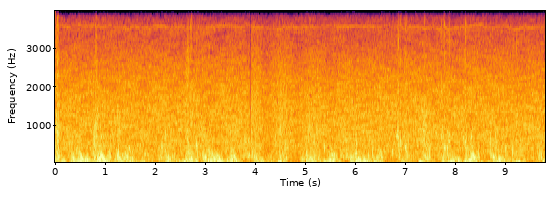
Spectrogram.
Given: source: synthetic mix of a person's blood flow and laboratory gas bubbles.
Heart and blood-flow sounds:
Doppler ultrasound of blood flow; precordium
0.00-0.17 s: bubbles
0.72-1.33 s: bubbles
1.39-1.52 s: bubbles
2.10-2.31 s: bubbles
2.58-3.10 s: bubbles
3.73-4.14 s: bubbles
4.43-4.54 s: bubbles
4.58-4.65 s: bubbles
5.00-5.23 s: bubbles
5.35-5.42 s: bubbles
5.54-5.89 s: bubbles
5.94-6.06 s: bubbles
6.22-6.55 s: bubbles
6.71-7.11 s: bubbles
7.22-7.94 s: bubbles
8.12-8.38 s: bubbles
8.44-8.52 s: bubbles
8.65-8.86 s: bubbles
8.97-9.05 s: bubbles
9.12-9.31 s: bubbles
9.49-9.75 s: bubbles
From the record:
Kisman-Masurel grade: 242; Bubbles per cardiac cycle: several, 3 to 8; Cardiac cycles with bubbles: 100%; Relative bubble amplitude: moderate (0.250 to 0.450); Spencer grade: 3 (all of the cardiac periods contain showers or single bubble signals, but not dominating or overriding the cardiac motion signals); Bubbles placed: anywhere in the cardiac cycle

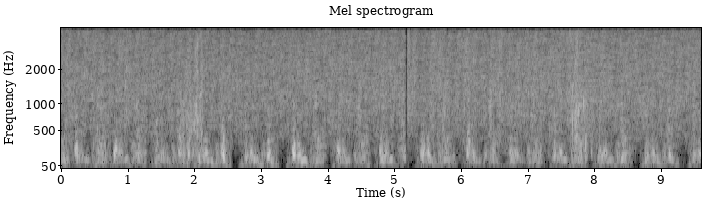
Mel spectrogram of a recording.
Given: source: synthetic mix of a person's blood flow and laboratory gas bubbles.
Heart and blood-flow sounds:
Doppler ultrasound of blood flow; precordium
1.77-2.18 s: bubbles
7.60-7.99 s: bubbles
8.08-8.15 s: bubbles
From the record:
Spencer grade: 1 (occasional bubble signal discernible with the cardiac motion signal, with majority of cardiac periods free of bubbles); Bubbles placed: anywhere in the cardiac cycle

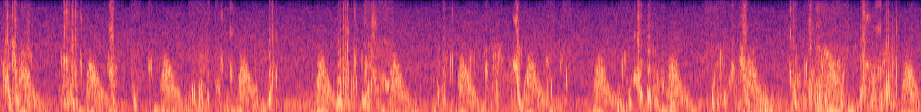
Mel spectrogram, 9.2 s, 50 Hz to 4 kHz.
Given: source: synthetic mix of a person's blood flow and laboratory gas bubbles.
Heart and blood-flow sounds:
Doppler ultrasound of blood flow; subclavian vein
0.00-0.34 s: bubbles
0.58-0.85 s: bubbles
1.07-1.19 s: bubbles
1.30-1.41 s: bubbles
1.47-1.55 s: bubbles
1.89-2.12 s: bubbles
2.14-2.38 s: bubbles
2.54-2.60 s: bubbles
2.66-2.80 s: bubbles
3.24-3.95 s: bubbles
4.36-4.56 s: bubbles
4.67-4.79 s: bubbles
4.83-5.31 s: bubbles
5.43-5.55 s: bubbles
5.59-5.71 s: bubbles
6.18-6.79 s: bubbles
7.04-7.56 s: bubbles
7.87-8.50 s: bubbles
8.58-9.01 s: bubbles
9.08-9.16 s: bubbles
From the record:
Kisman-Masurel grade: 243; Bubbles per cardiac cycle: several, 3 to 8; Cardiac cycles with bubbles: 100%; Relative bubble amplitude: loud (0.450 to 0.775); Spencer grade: 3 (all of the cardiac periods contain showers or single bubble signals, but not dominating or overriding the cardiac motion signals); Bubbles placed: anywhere in the cardiac cycle

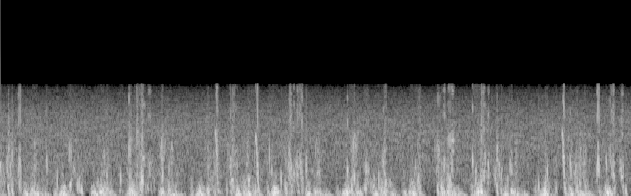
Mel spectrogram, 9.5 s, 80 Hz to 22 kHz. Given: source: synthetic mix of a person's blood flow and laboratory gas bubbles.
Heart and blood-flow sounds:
Doppler ultrasound of blood flow; precordium
0.00-0.36 s: bubbles
0.48-0.57 s: bubbles
0.67-0.73 s: bubbles
0.84-0.90 s: bubbles
1.01-1.27 s: bubbles
1.44-1.71 s: bubbles
1.77-1.85 s: bubbles
1.88-2.57 s: bubbles
2.61-2.67 s: bubbles
3.08-3.93 s: bubbles
4.04-4.83 s: bubbles
5.18-5.84 s: bubbles
6.14-6.38 s: bubbles
6.50-6.83 s: bubbles
7.06-7.73 s: bubbles
8.04-8.27 s: bubbles
8.32-8.38 s: bubbles
8.42-8.83 s: bubbles
8.92-9.03 s: bubbles
9.07-9.24 s: bubbles
9.28-9.45 s: bubbles
From the record:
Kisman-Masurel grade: 342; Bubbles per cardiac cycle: rolling drumbeat, 9 or more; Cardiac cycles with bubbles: 100%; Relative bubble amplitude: moderate (0.250 to 0.450); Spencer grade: 3 (all of the cardiac periods contain showers or single bubble signals, but not dominating or overriding the cardiac motion signals); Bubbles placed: anywhere in the cardiac cycle

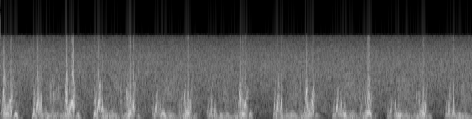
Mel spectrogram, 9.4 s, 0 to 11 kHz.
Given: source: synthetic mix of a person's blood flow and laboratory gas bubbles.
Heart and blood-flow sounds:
Doppler ultrasound of blood flow; precordium
0.97-1.21 s: bubbles
From the record:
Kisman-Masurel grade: 111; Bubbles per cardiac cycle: 1 to 2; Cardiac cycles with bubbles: 1 to 10%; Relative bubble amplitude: barely perceptible (0.100 to 0.250); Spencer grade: 1 (occasional bubble signal discernible with the cardiac motion signal, with majority of cardiac periods free of bubbles); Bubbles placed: only in the low amplitude regions of the cardiac cycle

